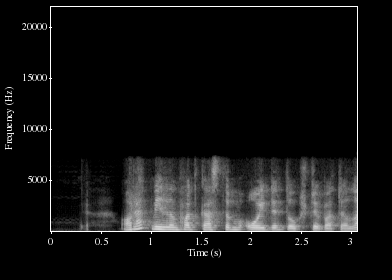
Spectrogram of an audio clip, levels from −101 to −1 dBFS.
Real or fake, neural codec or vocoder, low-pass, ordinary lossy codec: fake; codec, 16 kHz in and 24 kHz out, 0.8 kbps, FocalCodec, streaming, 65536 codes; 7.2 kHz; none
